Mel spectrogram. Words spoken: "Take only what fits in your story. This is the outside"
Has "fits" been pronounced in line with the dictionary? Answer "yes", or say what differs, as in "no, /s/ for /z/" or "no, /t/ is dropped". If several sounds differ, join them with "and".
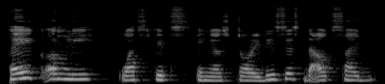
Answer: yes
